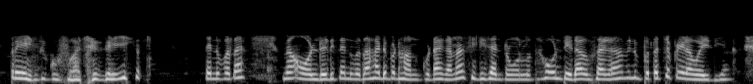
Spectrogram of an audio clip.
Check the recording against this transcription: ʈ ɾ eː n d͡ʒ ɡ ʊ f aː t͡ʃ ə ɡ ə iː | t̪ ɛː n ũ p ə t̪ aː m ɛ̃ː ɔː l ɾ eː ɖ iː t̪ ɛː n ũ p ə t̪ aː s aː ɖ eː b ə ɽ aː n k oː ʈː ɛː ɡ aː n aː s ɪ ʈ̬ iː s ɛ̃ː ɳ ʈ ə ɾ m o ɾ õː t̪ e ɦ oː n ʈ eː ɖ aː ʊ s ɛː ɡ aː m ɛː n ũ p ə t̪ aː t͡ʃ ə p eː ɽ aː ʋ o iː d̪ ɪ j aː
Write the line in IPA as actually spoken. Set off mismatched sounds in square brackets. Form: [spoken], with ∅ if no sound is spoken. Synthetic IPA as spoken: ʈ ɾ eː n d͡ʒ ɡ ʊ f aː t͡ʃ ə ɡ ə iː | t̪ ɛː n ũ p ə t̪ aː m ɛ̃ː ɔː l ɾ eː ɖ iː t̪ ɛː n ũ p ə t̪ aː s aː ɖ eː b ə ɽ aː n k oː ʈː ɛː ɡ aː n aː s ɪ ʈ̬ iː s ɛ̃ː ɳ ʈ ə ɾ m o [l] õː t̪ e ɦ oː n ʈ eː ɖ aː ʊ s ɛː ɡ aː m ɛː n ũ p ə t̪ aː t͡ʃ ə p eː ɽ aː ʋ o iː d̪ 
